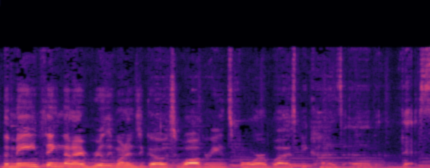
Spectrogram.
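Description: A woman's voice: fairly low pitch, little pitch movement, normal speed, over music. A young woman in her twenties, congested from a cold, rambling casually with many fillers as she talks to her webcam at home. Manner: rambling, lots of fillers and restarts. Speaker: beauty vlogger. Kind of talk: casual haul vlog to camera. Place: bedroom at home, indoors. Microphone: webcam at arm's length.

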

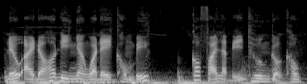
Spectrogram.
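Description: A courteous young samurai voiced by a man talks gently and considerately. He is a cartoon eldest son with a mid-pitched voice over loud music. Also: very fast, lightly acted. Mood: puzzled. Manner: polite, considerate. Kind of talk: dubbed cartoon storytelling.

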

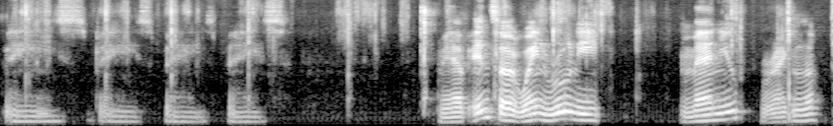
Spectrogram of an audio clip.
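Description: A man speaks slowly in an ordinary mid-range voice as he hosts a live card break. His commentary is casual and halting, with matter-of-fact phrases that tend to trail off. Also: medium pitch, a little mellow, slight background noise. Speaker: host of sports card box breaks. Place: indoors at a tabletop.

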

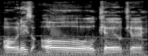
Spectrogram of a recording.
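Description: American man, medium pitch, casual gameplay chat, slangy, profane, repeated phrases, noisy siren-filled game audio. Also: little pitch movement, measured pace, darkish tone. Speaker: game streamer.

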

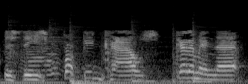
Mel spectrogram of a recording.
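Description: Foul-mouthed dung beetle, high-pitched, bossy and brusque, game cartoon with music behind. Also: male voice, a little slow. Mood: bossy, irritated. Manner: blunt, crude, brusque.

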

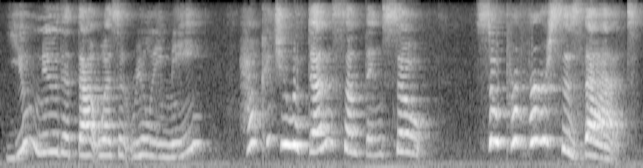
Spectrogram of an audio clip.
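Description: A woman voicing a distraught, betrayed woman who shouts accusations through tears. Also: high voice, sing-song, a little slow, pitched above the performer's own voice. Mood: furious. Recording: dull, roomy recording with faint hum.

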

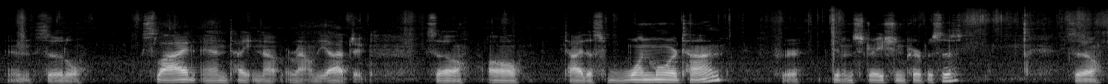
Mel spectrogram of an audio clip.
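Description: A man calmly talking through how to tie knots step by step, filmed indoors with the camera looking down at his hands. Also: low-pitched, slight background noise. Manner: calm, unhurried, with soft fillers. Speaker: knot-tying instructor. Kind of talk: step-by-step demonstration. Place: indoors, filming hands over a carpeted floor.

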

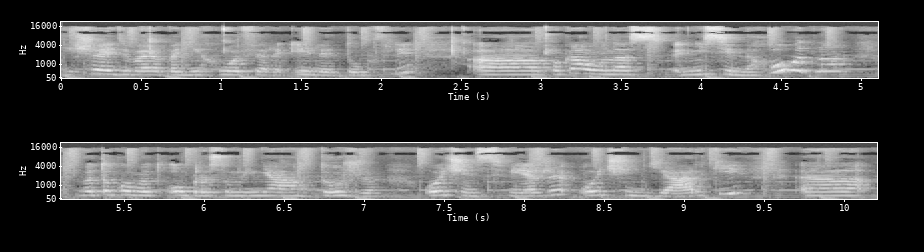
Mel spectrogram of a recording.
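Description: A woman's voice: high-pitched, a little mellow. A woman in her twenties, a fashion vlogger, chatting casually and upbeat about outfits, recorded indoors by a camera at medium distance. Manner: chatty, upbeat, frequent fillers. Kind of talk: casual outfit try-on chat. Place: indoor room with clothing racks. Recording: roomy echo with faint music.

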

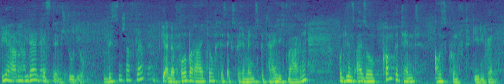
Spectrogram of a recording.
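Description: An actor playing an earnest live radio reporter in a radio play, formal, explanatory and expectant. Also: male voice, mid-range voice, lively intonation, moderate pace, mellow, close to an everyday voice. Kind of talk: German radio play acting as a live broadcast.

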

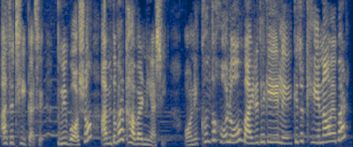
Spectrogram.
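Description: A woman acts out a hardworking young village wife for a cartoon. The voice is very high and lively, with quick delivery. The manner is cheerful, affectionate and eager to please. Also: faint music behind. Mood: reassuring. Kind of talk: cartoon dubbing.

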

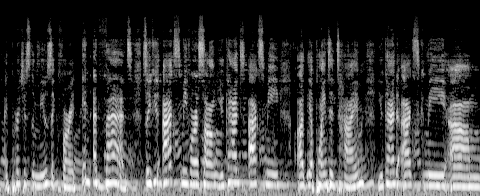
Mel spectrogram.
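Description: A woman in her thirties, a gospel singer, chatting live with viewers from a parked car into a handheld mic, lively and greeting people by name. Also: a little high, recorded from a distance. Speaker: gospel singer hosting a morning livestream. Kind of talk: casual live chat between songs. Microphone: handheld microphone.

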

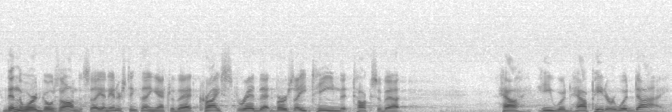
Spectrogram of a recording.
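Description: An older man preaching a sermon on a church stage, animated and acting out dialogue. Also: mid-range voice, moderate pace, slightly rough. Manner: animated, acts out dialogue with sweeping gestures. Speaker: pastor. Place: large church sanctuary stage. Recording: long reverb of a large hall.

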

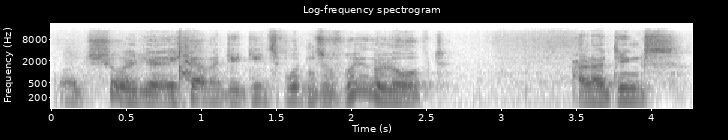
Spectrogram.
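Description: A man's voice: on the high side, lively intonation, normal speed. A man playing a shrewd, courteous detective with a dryly ironic, probing manner in a German radio crime drama. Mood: dryly superior. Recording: hissy, noisy old radio play recording.

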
